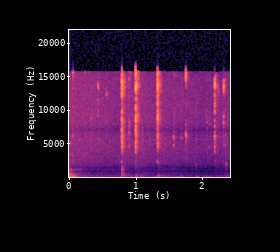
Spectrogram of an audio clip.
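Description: About four soft, separate key clicks on a computer keyboard spread over a second: typing and backspacing in a search box.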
